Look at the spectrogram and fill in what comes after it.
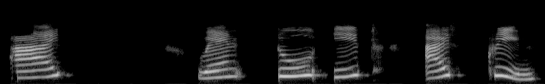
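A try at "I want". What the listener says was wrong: I ওয়েন্ট না, I ওয়ান্ট।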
